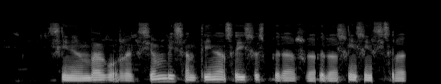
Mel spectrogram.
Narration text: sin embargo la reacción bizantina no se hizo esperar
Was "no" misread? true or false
true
